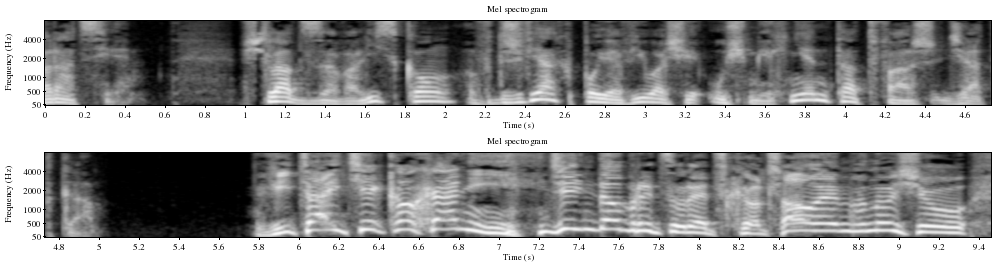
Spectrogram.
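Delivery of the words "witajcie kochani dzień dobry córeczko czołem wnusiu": joyful exclamation. Acted. Grandpa greets his daughter and grandson, joyfully exclaiming. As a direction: call out happily to family. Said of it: "wykrzyknął starszy pan".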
